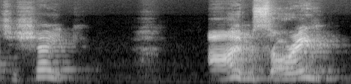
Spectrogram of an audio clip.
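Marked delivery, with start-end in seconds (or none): 1.4-2.3 loud, flustered dragon apology; startled storybook apology; spluttering. A narrator's reading. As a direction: splutter it out in mild panic. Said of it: "he spluttered".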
